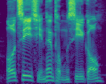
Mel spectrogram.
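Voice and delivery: ordinary delivery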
